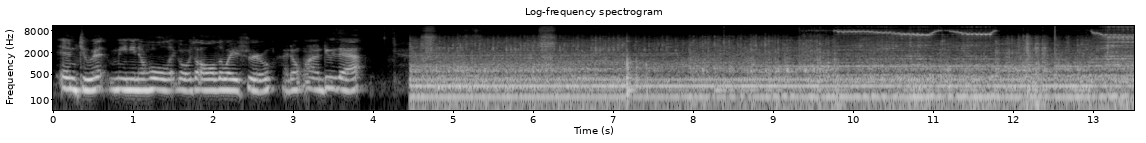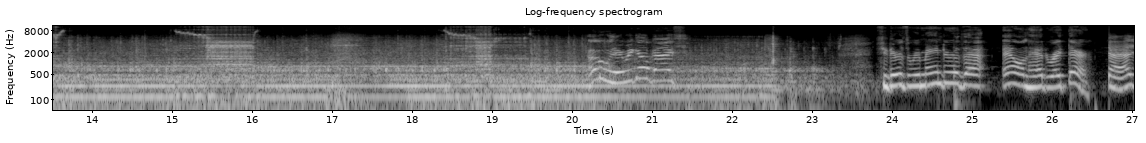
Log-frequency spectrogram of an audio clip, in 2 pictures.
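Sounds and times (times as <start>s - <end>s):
electric drill running: 4.5s - 23.3s
drill bit squealing on metal: 9.3s - 11.9s, 12.9s - 13.8s, 15.0s - 16.2s, 18.4s - 19.6s.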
